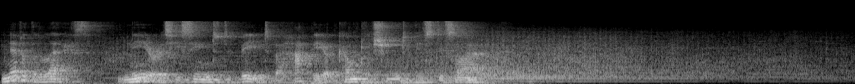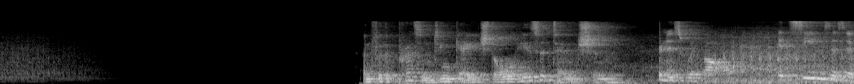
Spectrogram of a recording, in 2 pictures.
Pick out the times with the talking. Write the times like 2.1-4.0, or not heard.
0.0-5.3, 12.2-17.0.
